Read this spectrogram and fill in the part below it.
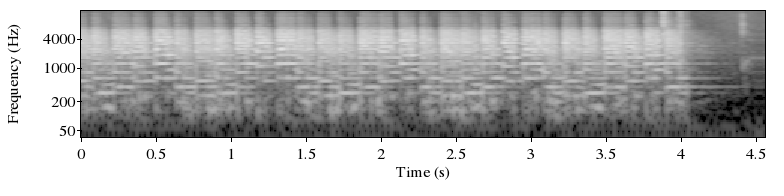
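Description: A dense DeepMind synthesizer run through an amp-modeling processor plays a busy, distorted pattern with a warbling effect, loud and continuous until it cuts off abruptly near the end.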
